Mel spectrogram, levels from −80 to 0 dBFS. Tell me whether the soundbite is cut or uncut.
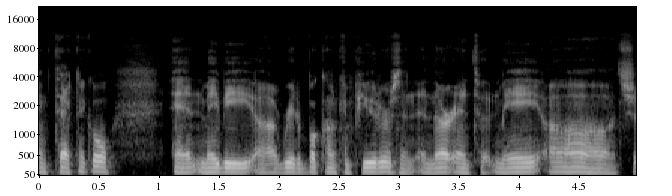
uncut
